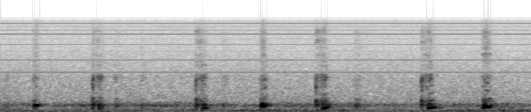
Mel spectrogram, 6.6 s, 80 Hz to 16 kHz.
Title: coughing 29 Jan 21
